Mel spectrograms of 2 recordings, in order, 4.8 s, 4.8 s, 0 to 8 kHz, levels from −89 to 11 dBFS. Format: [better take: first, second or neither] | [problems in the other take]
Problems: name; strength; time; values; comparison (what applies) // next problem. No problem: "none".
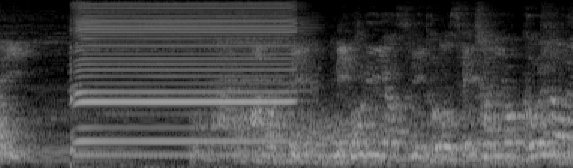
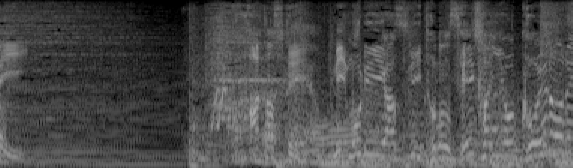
second | background sound (Harmonica); 2 dB above the speech // room echo; dies away in 2.4 s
